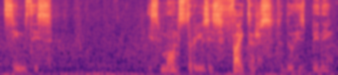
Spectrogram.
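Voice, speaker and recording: A man's voice: extremely low pitch, steady tone, slow pace, gravelly, bright, forceful tone, a little hiss or hum, full character voice. A man playing a grieving, bitter father in a video game drama, sombre and heavy-hearted. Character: grieving father, sorrowful, bitter, devoted friend.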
